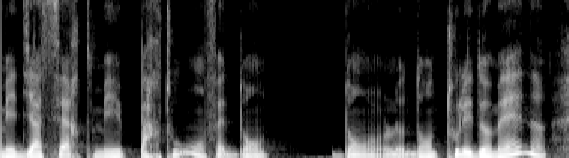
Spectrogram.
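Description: In a very clean recording with a silent background and a dry, close sound without echo, a woman talks at a fairly quick pace with lively intonation and a dark, mellow tone. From Morocco. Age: 40s. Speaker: TV news presenter and editor. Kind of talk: interview.

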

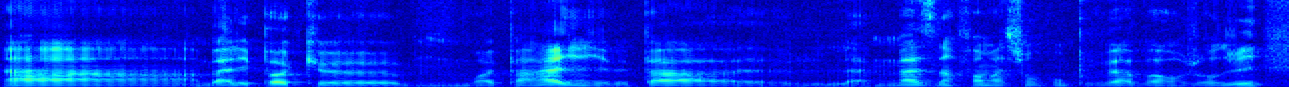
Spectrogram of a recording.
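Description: A man talks at a fairly slow pace in a very deep, low voice. His intonation stays monotone and flat. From southern France. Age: 30s. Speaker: watch magazine founder. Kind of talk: interview. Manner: hesitant, many fillers.

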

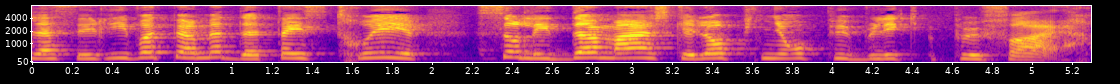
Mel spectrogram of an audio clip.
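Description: Speaking with a Quebec accent, a woman uses a fairly high pitch, ordinary pitch variation and a fairly slow pace. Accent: Québécois French. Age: 30s. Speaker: podcast host. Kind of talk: casual interview; scripted monologue intro.

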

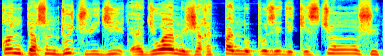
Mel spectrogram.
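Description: The sound is dry and close, with no echo. A man speaks at a high pitch with lively intonation. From Paris suburbs, France (Bagneux). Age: 30s. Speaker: former pro boxer and coach. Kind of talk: casual interview. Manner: hesitant with many fillers and repetitions.

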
